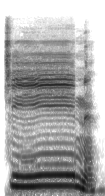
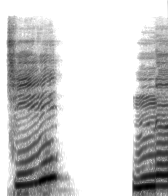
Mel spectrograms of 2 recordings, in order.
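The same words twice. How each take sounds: First: Whole word, level then falling at the end; syllables blended. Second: First syllable lifting, pause, second falling. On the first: Teacher showing beginners the joined word, syllables blended. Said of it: "तो मिलके बन जाएगा". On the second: Teacher breaking a word down for beginning readers, syllable by syllable. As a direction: sound out each syllable alone, long and separated. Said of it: "एक अक्षर का उच्चारण करके". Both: Shown as a demonstration.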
